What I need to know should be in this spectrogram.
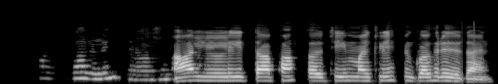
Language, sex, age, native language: Icelandic, female, 30-39, Icelandic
